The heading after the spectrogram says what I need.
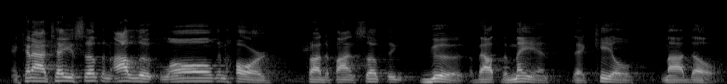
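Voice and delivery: ordinary delivery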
